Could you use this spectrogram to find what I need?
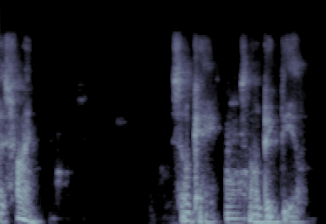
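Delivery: soft, quiet, dismissive brush-off. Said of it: "I was like".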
